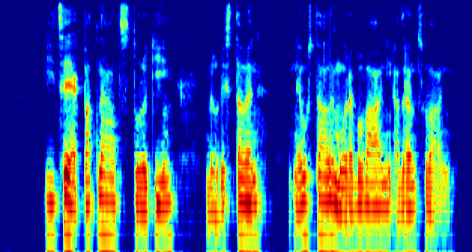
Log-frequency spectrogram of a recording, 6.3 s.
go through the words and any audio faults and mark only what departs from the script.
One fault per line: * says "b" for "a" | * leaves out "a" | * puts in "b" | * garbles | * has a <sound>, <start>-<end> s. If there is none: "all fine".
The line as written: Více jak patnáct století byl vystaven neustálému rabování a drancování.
all fine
